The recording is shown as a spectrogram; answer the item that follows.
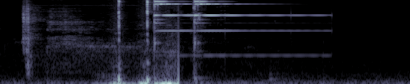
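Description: Subscribe-button animation sound effect: a few clicks, then a bell ding that rings out for most of a second.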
